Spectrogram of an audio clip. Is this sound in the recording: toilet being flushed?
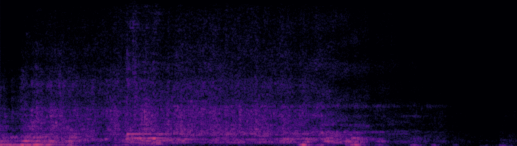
yes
